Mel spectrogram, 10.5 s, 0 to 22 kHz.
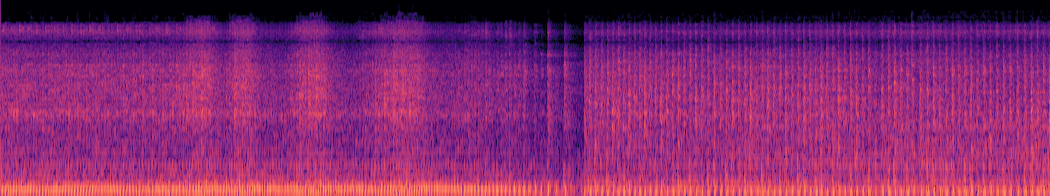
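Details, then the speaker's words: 1969 Corvair (paperwork says 69) flat-six, unrun for years, exhaust leaks: lumpy, uneven idle with irregular stumbles and a midway dip before catching; rough running, carburettor work needed. "so I'm going to put them back in a turn so at least it's where it was sounds to me like it also needs carburetor work not"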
